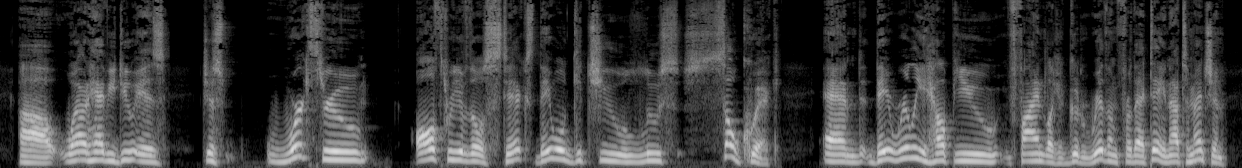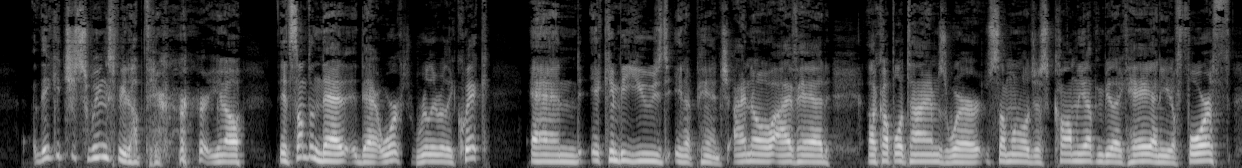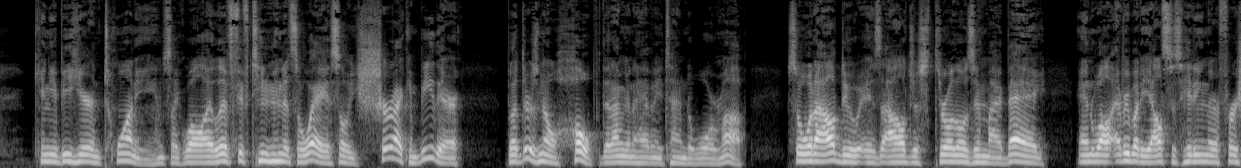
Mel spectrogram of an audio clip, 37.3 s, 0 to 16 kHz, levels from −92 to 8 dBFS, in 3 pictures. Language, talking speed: English, 230 wpm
